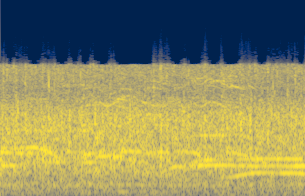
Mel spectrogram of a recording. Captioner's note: cheering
